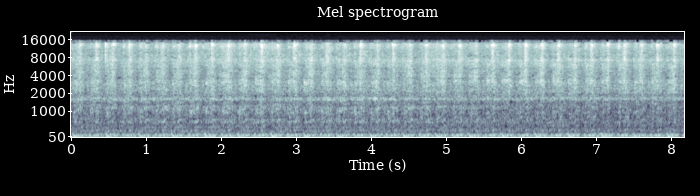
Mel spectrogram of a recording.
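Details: Ceiling fan running with one blade and a ball hanging off it, steady low whooshing throb about two beats a second from the lopsided rotor; wobble from blade imbalance.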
